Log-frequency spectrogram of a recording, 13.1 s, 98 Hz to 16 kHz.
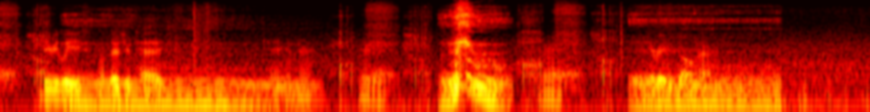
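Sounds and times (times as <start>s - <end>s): bobcat growling and snarling: 0.0s - 11.8s
bobcat hissing: 0.0s - 11.8s.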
